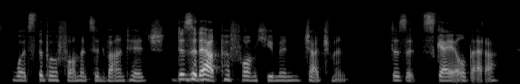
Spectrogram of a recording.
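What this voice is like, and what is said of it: Woman with a non-native accent. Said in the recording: “I have a funny accent”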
